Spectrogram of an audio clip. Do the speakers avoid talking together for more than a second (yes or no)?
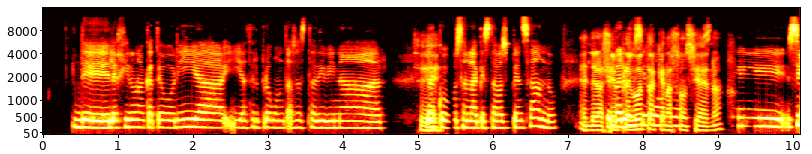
no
